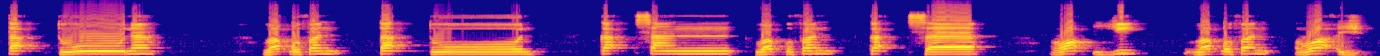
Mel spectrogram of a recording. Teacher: حمزہ ساکنہ کو جھٹکے کے ساتھ پڑھیں گے۔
